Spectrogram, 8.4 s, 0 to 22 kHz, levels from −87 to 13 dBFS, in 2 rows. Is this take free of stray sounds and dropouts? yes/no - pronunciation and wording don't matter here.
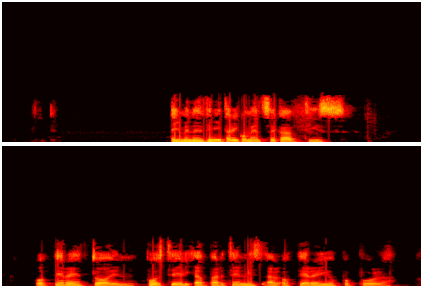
yes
